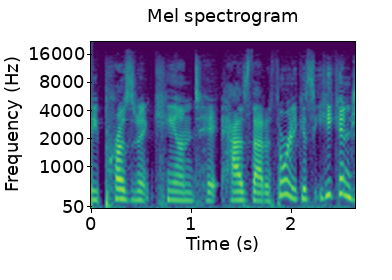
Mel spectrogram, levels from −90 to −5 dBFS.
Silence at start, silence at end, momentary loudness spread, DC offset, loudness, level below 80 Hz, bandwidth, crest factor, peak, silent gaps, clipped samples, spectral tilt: 0 s; 0 s; 7 LU; under 0.1%; -25 LUFS; -48 dBFS; 18.5 kHz; 20 dB; -6 dBFS; none; under 0.1%; -3.5 dB/octave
